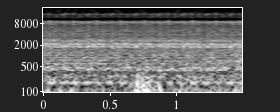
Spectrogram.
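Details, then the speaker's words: Mercedes SL600 V12 after vacuum hose leak repair, cold day, engine warm: steady even hum with no misses, surges or knocks; runs like a sewing machine, barely felt through mounts, phone stays balanced on block; smooth idle. "ok so this is a result the engine right now right now runs just like a sewing machine perfect evil would even with like low engine mounts you barely feel this engine sitting inside the car"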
